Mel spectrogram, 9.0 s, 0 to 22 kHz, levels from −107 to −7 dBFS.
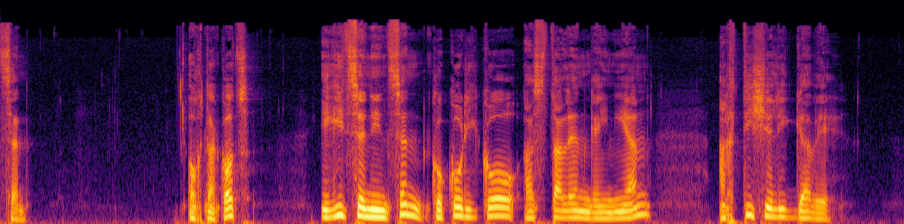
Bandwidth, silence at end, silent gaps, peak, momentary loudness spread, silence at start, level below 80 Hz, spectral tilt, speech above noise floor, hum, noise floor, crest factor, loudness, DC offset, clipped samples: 15 kHz; 0.75 s; none; 0 dBFS; 15 LU; 0 s; -44 dBFS; -7.5 dB/octave; 48 dB; none; -65 dBFS; 18 dB; -18 LUFS; under 0.1%; under 0.1%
